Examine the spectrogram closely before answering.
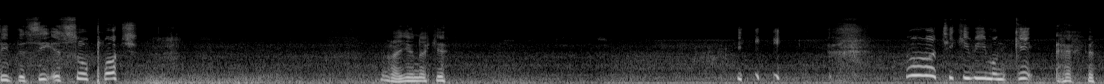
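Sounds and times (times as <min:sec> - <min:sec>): motorcycle engine drone: 0:00.0 - 0:11.0
wind: 0:00.0 - 0:11.0
person chuckling: 0:07.4 - 0:08.6.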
